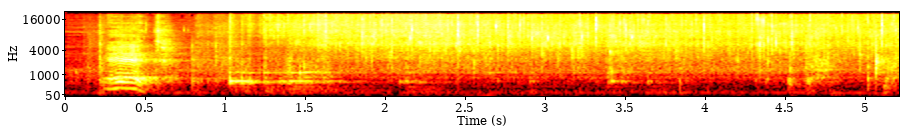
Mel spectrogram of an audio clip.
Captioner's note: oil sizzling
